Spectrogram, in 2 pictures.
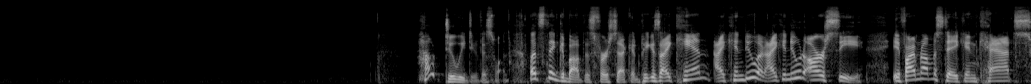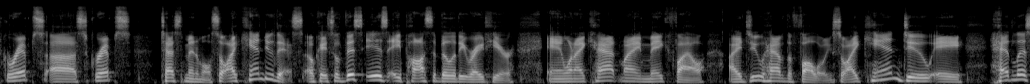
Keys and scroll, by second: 5.0 ctrl+a, 5.2 2, 5.4 ctrl+c, 5.5 ctrl+c, 5.6 ctrl+c, 5.9 ctrl+c, 7.4 alt+{, 9.2-11.3 typing, 11.8 Return, 12.5-14.4 typing, 14.5 ctrl+c, 15.5-16.8 typing, 16.9 Return.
